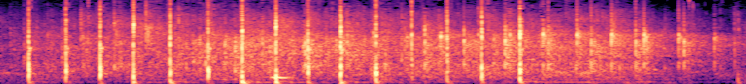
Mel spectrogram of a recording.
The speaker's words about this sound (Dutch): Zullen we God een applaus geven voor dat wonder?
